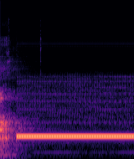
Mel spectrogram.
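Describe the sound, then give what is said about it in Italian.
A steady, unbroken telephone dial tone of an outgoing call to an electrician starts after a brief rustle and holds at a constant pitch and loudness, clear, with no voices over it. “Seconda telefonata all'elettricista.”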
